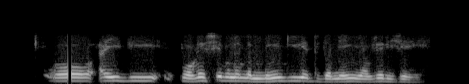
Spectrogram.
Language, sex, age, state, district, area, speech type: Manipuri, male, 60+, Manipur, Thoubal, rural, conversation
